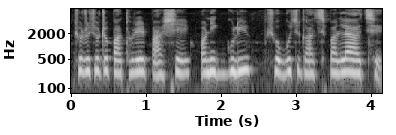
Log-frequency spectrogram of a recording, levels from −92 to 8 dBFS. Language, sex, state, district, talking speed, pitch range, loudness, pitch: Bengali, female, West Bengal, Jalpaiguri, 160 wpm, 230-250 Hz, -16 LUFS, 240 Hz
